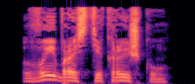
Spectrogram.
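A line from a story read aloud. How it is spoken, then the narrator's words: Icy command. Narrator (Russian): ледяным тоном распорядился Сагетти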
